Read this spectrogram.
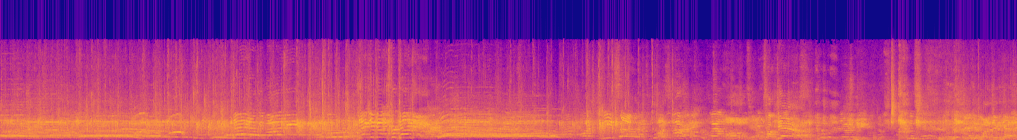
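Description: A group of young people sing together close by.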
